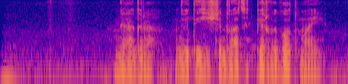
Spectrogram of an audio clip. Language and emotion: Russian, neutral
